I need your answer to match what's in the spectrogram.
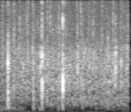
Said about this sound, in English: That is our show. Thank you for bringing that this game along. You know what we do at the end of this show? We clap it out.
